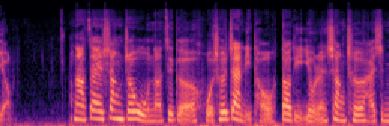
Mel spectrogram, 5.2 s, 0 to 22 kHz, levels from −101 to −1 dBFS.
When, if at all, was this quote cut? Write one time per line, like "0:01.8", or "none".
none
